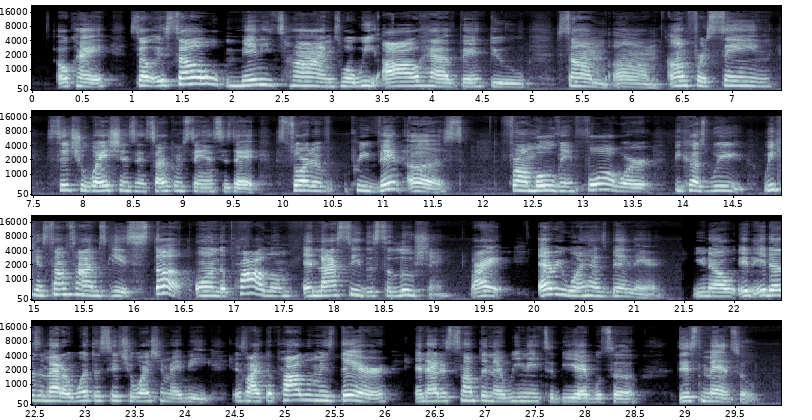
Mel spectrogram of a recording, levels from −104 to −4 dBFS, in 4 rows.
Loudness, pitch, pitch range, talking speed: -17 LUFS, 215 Hz, 190-245 Hz, 150 wpm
